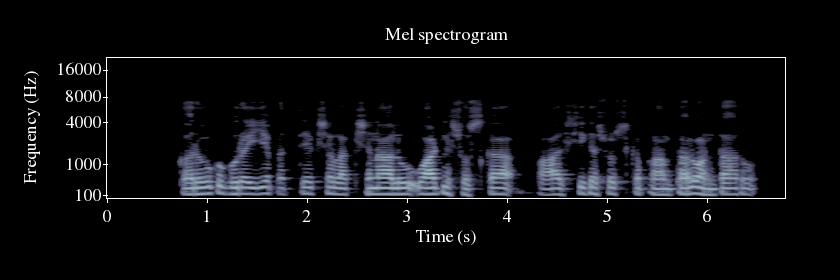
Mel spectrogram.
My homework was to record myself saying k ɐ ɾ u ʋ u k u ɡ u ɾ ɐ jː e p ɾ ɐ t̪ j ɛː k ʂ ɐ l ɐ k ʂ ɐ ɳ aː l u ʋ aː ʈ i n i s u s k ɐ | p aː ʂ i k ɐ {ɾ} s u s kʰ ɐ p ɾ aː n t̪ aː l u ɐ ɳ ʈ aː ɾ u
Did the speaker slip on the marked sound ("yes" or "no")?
yes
